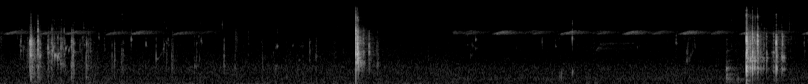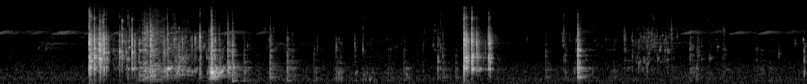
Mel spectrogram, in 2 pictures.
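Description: A knife scrapes and taps against a small fruit.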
